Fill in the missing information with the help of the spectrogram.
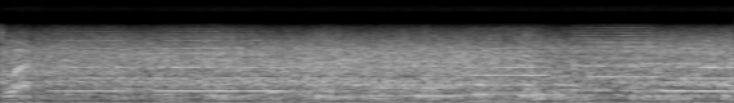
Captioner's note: crowd cheers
